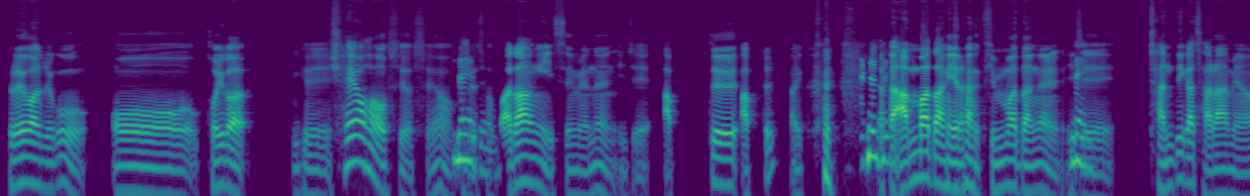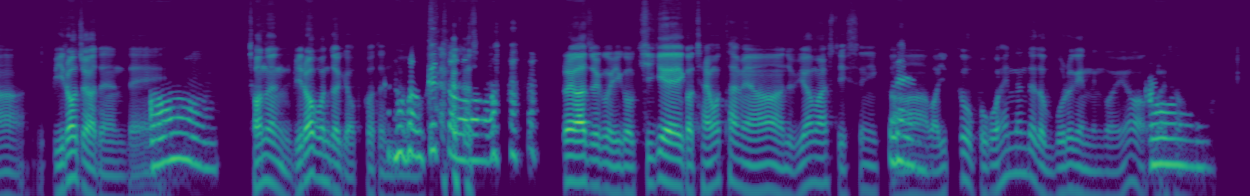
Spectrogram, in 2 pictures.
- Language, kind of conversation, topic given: Korean, podcast, 현지에서 도움을 받아 고마웠던 기억이 있나요?
- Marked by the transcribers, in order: laugh; laughing while speaking: "앞마당이랑"; laugh; laughing while speaking: "그래가지"; laugh; laughing while speaking: "그쵸"; laugh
